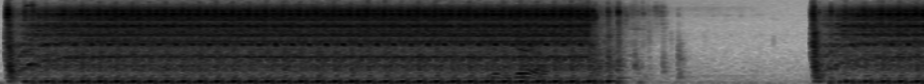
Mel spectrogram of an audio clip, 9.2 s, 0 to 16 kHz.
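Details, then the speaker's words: Case 446 garden tractor, first start attempt during restoration, fuel reaching the carburetor: steady even cranking at about three compression beats a second, never catching; owner suspects no spark, so it won't start. "sounds like a spark problem like I'm not getting any spark"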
